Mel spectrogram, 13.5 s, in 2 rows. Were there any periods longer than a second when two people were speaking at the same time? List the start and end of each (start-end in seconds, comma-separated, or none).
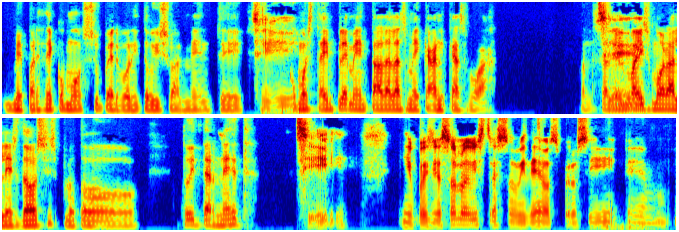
none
